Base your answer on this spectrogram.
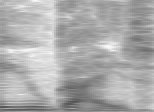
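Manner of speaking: ordinary delivery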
